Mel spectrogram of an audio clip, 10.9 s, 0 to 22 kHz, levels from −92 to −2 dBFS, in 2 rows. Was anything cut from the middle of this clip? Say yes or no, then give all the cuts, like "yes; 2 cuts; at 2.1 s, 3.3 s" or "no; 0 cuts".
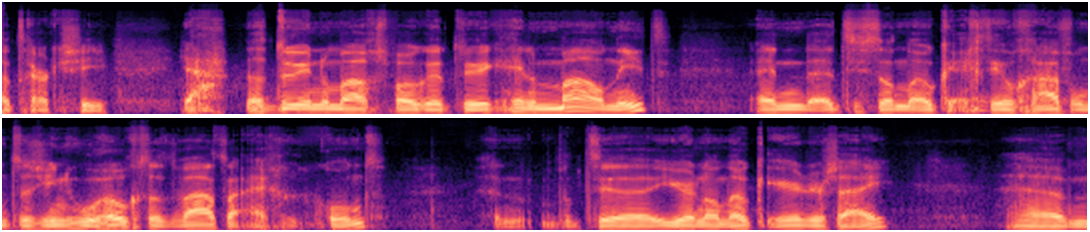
yes; 1 cut; at 1.2 s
